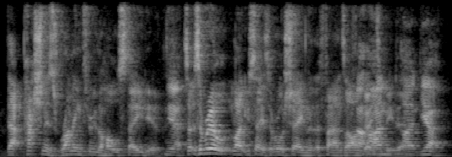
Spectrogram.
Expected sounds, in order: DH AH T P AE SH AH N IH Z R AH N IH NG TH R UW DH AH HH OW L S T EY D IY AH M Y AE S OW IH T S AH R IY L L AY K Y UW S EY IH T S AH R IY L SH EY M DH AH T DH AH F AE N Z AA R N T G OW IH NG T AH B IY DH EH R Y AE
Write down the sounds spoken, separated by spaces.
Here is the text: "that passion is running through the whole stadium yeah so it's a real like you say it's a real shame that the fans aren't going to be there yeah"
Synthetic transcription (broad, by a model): DH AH T P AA SH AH N IH Z R AH N IH NG TH R UW DH AH HH OW L S T EY D IY AH M Y AE S OW IH T S AH R IY L L AY K Y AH S EY IH T S AH R IY L SH EY M DH AH T DH AH F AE N Z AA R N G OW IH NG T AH B IY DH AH Y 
